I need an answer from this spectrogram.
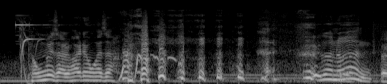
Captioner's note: hehehe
